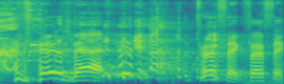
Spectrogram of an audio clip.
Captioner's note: laughing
